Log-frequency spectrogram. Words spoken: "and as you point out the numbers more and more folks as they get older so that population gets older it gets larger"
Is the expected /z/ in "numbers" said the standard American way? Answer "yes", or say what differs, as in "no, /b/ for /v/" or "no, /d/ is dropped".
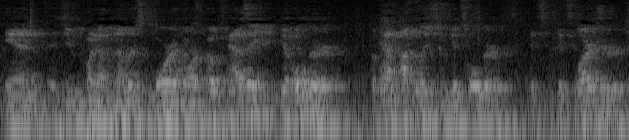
yes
